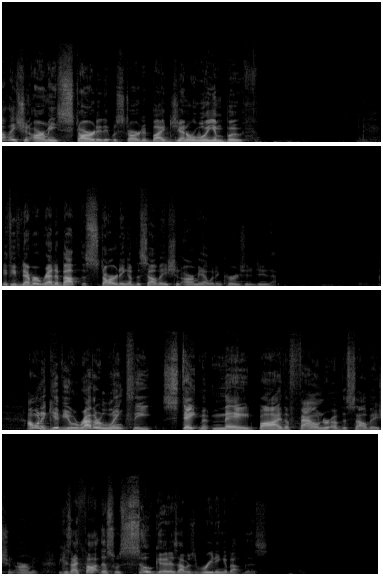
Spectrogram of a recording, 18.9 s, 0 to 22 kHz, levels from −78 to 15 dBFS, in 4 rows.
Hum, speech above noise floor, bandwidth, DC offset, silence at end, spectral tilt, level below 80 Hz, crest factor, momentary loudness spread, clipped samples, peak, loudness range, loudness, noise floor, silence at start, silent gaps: none; 52 dB; 15.5 kHz; under 0.1%; 1.45 s; -4.5 dB/octave; -72 dBFS; 24 dB; 16 LU; under 0.1%; -6 dBFS; 9 LU; -28 LUFS; -81 dBFS; 0 s; none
